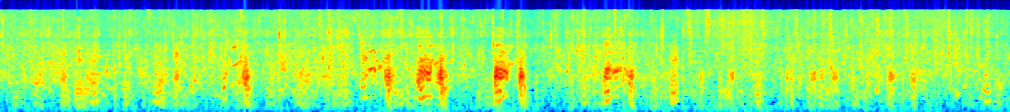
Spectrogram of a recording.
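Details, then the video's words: Several ducks gather at a creek and quack in overlapping harsh calls. The calls build to a louder cluster midway through, then trail off into softer chatter. "Ducks At The Creek"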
